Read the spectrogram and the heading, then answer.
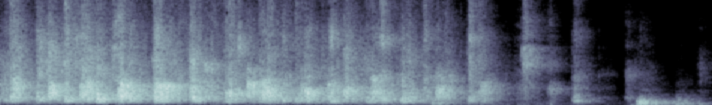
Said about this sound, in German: Dann aber erstmal vielleicht einen Applaus für die beiden.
